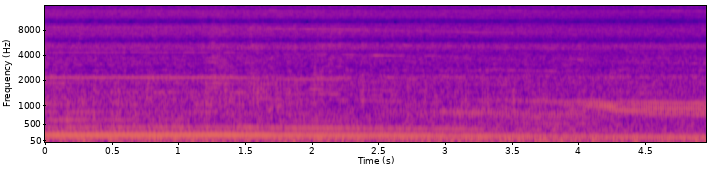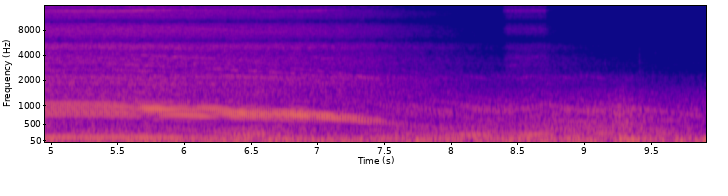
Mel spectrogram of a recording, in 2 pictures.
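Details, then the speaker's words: Electric motor for a UAV spinning down after power off: high whine dropping steadily with a buzz and a rattle underneath; source of the rattle unclear. "So, I heard three different noises. There was that buzz. There was that rattle."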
